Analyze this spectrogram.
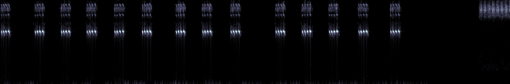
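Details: Crickets chirping at nighttime: sharp, high pulsed chirps about two per second, a brief pause near the seventh second, then a steady high hiss at the very end.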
